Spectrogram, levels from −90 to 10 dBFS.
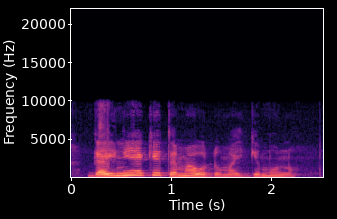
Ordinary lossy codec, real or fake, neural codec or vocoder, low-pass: none; fake; vocoder, 22.05 kHz, 80 mel bands, Vocos; 9.9 kHz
